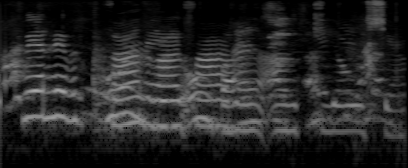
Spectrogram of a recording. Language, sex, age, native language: Icelandic, female, 9, Icelandic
